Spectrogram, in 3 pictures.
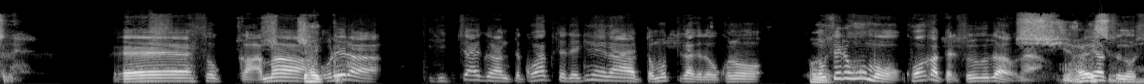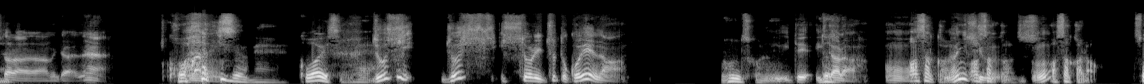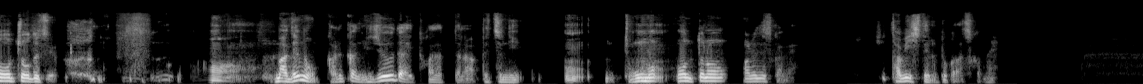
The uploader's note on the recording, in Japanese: ZOOMより配信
